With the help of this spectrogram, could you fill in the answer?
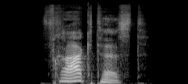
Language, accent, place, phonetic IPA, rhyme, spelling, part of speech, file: German, Germany, Berlin, [ˈfʁaːktəst], -aːktəst, fragtest, verb, De-fragtest.ogg
- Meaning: inflection of fragen: 1. second-person singular preterite 2. second-person singular subjunctive II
